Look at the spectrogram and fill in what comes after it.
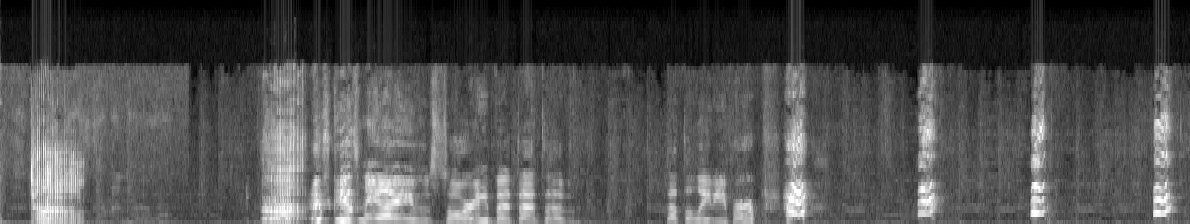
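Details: Two loud, drawn-out burps from a woman streamer, followed by laughter, chatter and "excuse me", music in background: burping.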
